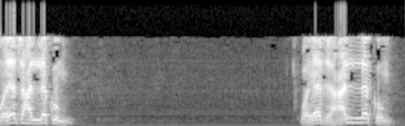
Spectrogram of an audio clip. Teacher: ان اللام الاولانيه دخلت في اللام الثانيه · Term: ادغام متماثلين صغير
